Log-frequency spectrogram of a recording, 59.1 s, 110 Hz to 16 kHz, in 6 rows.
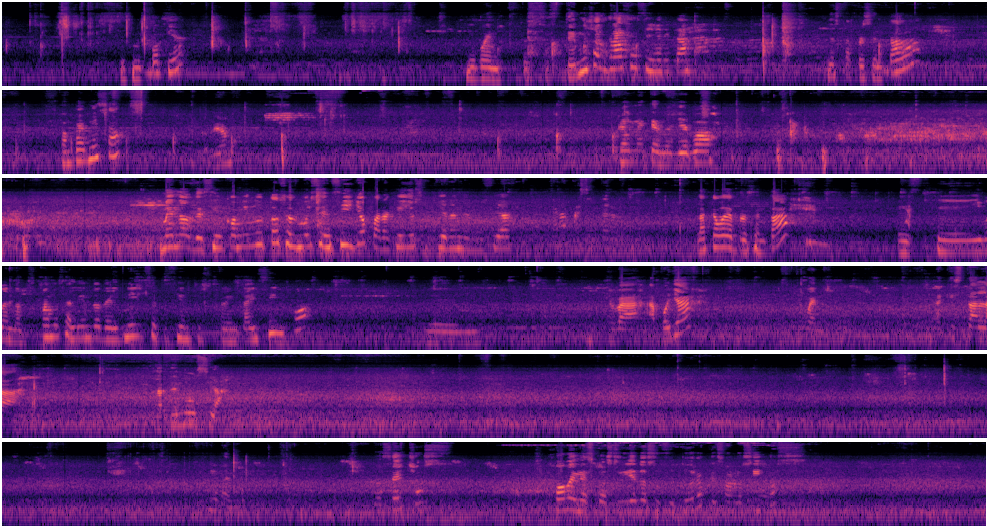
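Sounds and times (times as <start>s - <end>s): road traffic noise: 0.0s - 59.0s.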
